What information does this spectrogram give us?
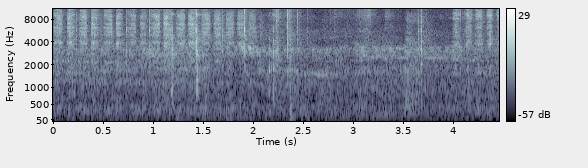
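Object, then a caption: Marker tip on a thin paper sheet. A pink-bodied marker is rubbed back and forth across a thin paper colouring sheet resting on a table while colouring. The result is a quiet, steady, dry scratching and rubbing with bright, hissy texture and a few slightly louder strokes standing out.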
